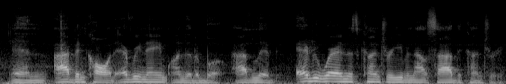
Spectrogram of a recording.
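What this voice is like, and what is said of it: Country accent. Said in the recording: “I have a country accent”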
